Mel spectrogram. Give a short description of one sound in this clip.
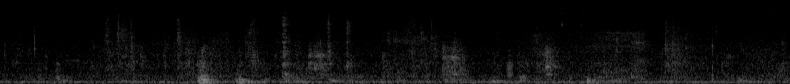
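A young woman speaks calmly into a microphone in an echoing room.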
